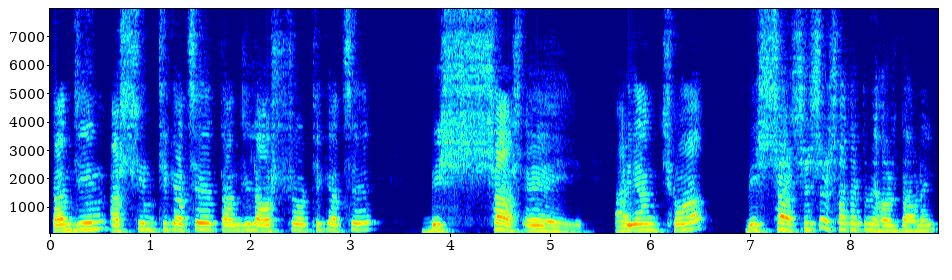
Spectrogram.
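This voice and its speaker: A man teaching a live online class, patiently repeating each word slowly to drill its pronunciation. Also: high voice, steady tone, mellow. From Bangladesh.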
